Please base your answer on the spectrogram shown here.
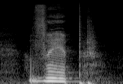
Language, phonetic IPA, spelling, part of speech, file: Ukrainian, [ʋɛpr], вепр, noun, Uk-вепр.ogg
- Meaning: wild boar (animal)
